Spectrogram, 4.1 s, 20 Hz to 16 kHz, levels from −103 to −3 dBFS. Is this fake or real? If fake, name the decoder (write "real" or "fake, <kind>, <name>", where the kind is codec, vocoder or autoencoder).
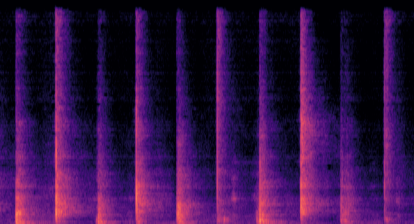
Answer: fake, codec, SNAC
